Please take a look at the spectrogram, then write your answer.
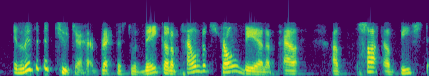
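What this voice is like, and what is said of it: Put-on old English accent. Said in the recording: “I can give you the old English accent.”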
